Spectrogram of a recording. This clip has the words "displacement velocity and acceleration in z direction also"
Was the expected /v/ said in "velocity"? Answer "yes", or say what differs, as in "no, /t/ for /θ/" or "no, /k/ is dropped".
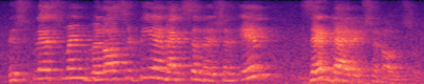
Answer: yes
